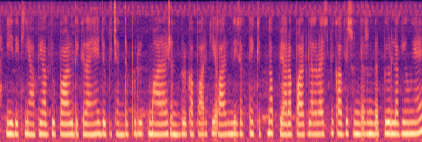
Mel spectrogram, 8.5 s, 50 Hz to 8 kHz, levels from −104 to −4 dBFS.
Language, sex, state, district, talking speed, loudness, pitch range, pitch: Hindi, female, Maharashtra, Chandrapur, 250 wpm, -16 LUFS, 220-230 Hz, 225 Hz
